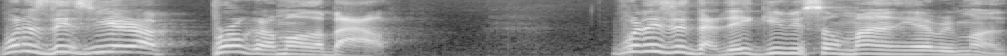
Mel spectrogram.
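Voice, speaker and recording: Speaking with a Spanish accent at a moderate pace, a man uses a high pitch with very wide pitch swings. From Guatemala. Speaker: motivational speaker. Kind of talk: motivational speech.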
